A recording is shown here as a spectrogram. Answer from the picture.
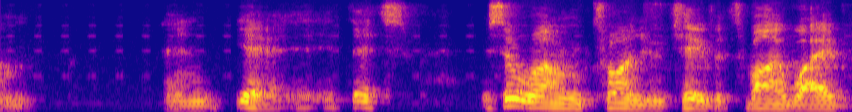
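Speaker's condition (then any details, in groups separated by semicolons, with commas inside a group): Motor neurone disease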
